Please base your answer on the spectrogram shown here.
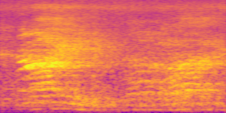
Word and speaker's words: knife: Jadi K-nya itu tidak dibaca, jadi hanya knife.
